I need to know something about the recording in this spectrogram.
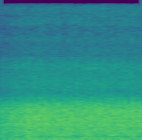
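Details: Honda Revo Absolute carburetor motorbike with a weak battery, after the kiprok (regulator/rectifier) was replaced, idling several minutes to charge: a quick, even putter of about twelve pulses a second with no misses or rattles; steady, healthy idle.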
